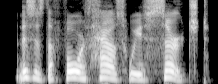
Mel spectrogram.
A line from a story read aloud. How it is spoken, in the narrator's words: Reed grunted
